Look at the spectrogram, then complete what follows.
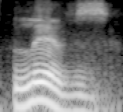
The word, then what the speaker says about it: lives: Whereas here, I said lives, runs, and I pronounced, and of course this is the way, of course, it is pronounced. We pronounce the S here, okay, it's pronounced as Z.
